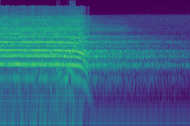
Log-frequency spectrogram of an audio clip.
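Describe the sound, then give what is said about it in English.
A voice thick with added reverb and echo: a loud, sustained, ringing tone cuts off abruptly and leaves a long tail that fades away. “Oh, that's just an echo. Added reverb. Is that a different one? Yeah, that one just... That one's they added reverb to that guy.”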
